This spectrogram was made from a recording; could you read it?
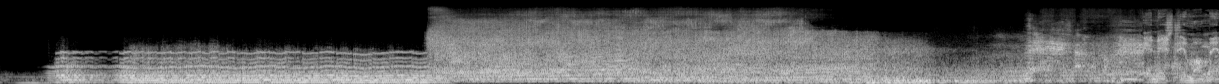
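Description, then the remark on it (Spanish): A motor scooter ridden by the gunman Chatras Metaxas races across the gardens of the Quinta Azar in Cairo: its small engine drones loudly, pitch climbing steadily, then bursts into a harsh, roaring rush of noise at full throttle. “La motoneta guiada por el pistolero Chatras Metaxas cruza los jardines de la hermosa Quinta Azar, donde Miklos y la joven científica Wanda Fischer se alojan en el Cairo.”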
